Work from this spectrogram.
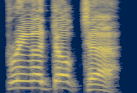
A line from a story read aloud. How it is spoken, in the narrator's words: he shouted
